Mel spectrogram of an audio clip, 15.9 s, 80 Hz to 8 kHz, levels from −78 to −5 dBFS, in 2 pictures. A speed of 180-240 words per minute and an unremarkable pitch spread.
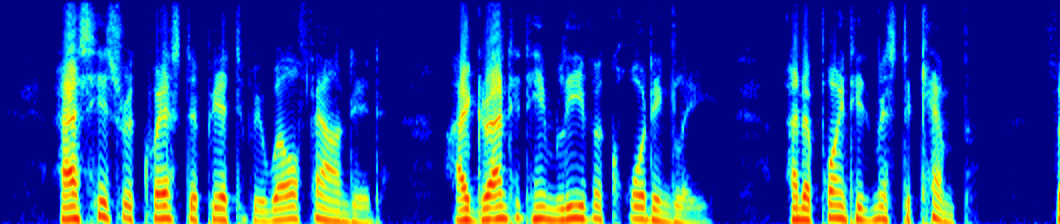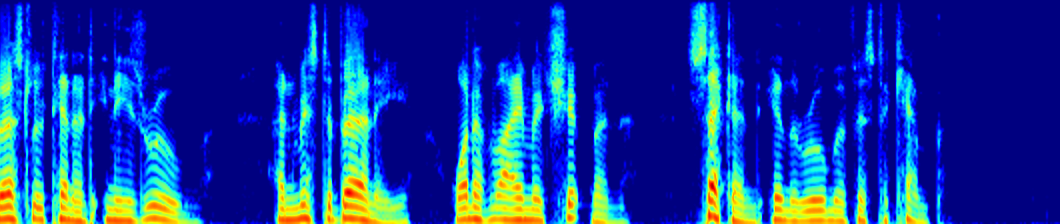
No: slow, 135 wpm; average, 3.8 semitones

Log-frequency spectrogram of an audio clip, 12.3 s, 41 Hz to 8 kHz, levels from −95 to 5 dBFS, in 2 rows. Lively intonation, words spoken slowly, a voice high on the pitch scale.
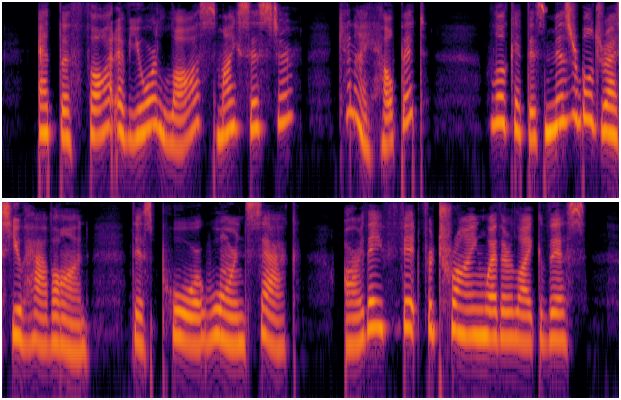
No: wide, 6.2 semitones; average, 170 wpm; high, 220 Hz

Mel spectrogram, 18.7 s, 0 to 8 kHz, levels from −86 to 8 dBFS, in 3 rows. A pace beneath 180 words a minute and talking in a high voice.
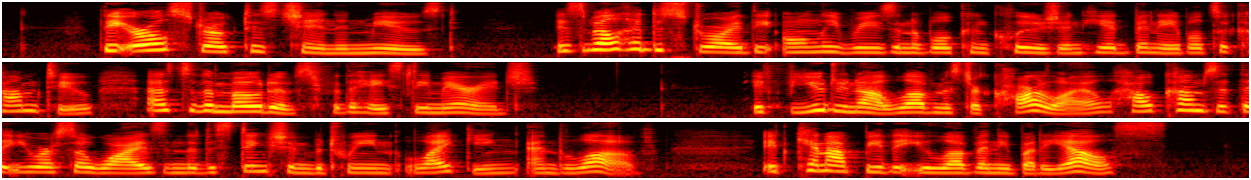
No: average, 190 wpm; high, 220 Hz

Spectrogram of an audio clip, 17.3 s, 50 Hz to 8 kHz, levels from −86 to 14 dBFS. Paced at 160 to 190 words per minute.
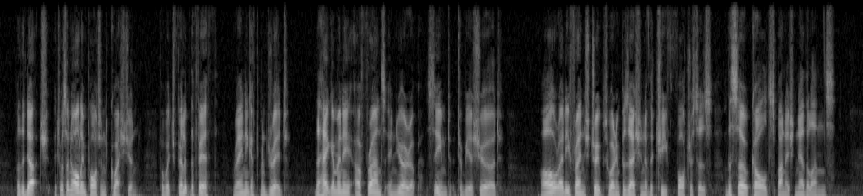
No: average, 145 wpm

